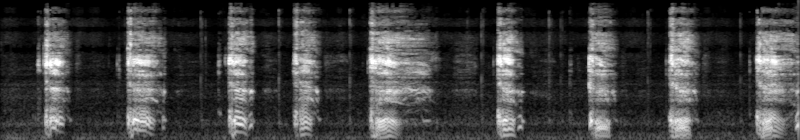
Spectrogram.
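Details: Wet productive cough, up all night with heavy chest, headache and stubborn sticky phlegm: nine short harsh cough bursts about a second apart, some rattling and phlegmy.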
